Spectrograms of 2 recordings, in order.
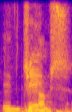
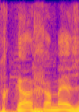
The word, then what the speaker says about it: James: hoe spreek je dat? Is dat James. – James. Of Games. Ja, ik zat te twijfelen. – James. – Oké, dat zal wel. – Oh, James.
